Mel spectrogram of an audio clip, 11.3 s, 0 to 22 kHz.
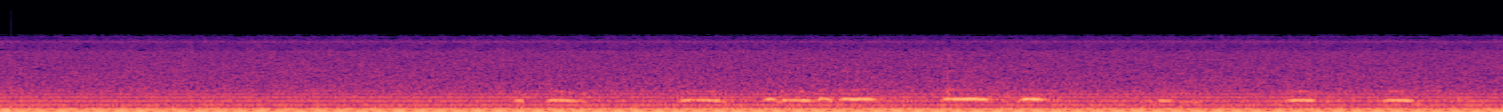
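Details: Deep, soft hoots from the nearest of several calling Great Horned Owls at Audubon Starr Ranch, California, near a Barn Owl cavity, around 13:51 GMT: a loose run of low notes over a steady electrical hum.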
